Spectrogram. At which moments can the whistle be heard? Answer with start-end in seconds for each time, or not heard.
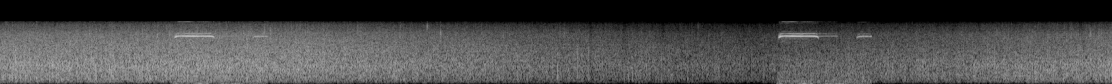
1.7-2.7, 7.8-8.8.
